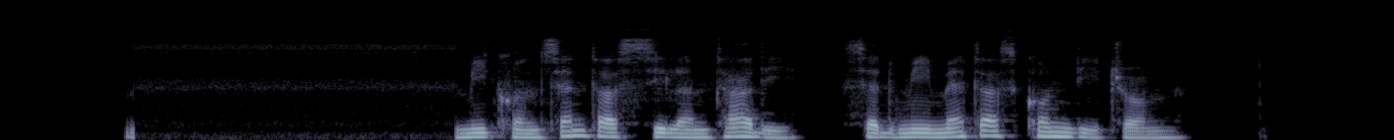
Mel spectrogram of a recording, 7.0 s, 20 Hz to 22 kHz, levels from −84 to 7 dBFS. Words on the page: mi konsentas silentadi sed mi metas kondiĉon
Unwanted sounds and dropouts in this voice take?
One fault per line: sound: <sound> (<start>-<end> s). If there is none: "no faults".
no faults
